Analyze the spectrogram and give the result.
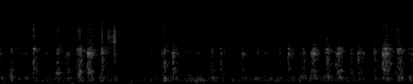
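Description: A wooden stylus scrubs the black coating off a planet area of a flat scratch-art paper sheet lying on a table, working in small circular strokes. Quiet, dry scratching and rubbing comes in rapid bright bursts, with a short lull partway through before the strokes resume.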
